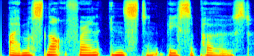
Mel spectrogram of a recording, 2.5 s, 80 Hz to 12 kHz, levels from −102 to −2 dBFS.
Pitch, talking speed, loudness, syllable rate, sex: 145 Hz, 190 wpm, -22 LUFS, 4.8 syllables/s, male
